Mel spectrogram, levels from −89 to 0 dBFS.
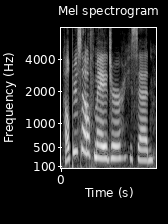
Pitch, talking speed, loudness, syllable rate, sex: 275 Hz, 155 wpm, -16 LUFS, 4.2 syllables/s, female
